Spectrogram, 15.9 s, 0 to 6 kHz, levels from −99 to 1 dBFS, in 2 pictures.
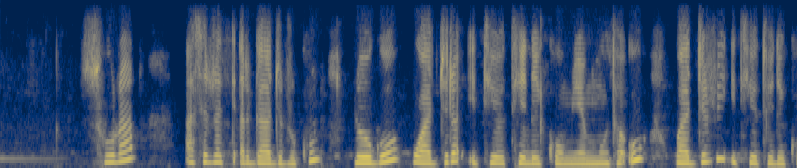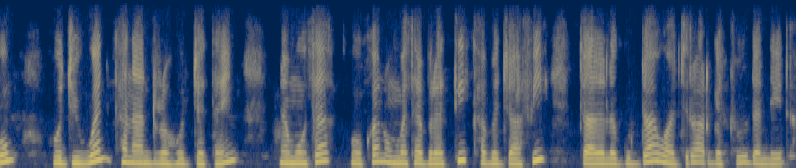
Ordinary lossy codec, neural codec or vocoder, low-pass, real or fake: Opus, 24 kbps; none; 5.4 kHz; real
